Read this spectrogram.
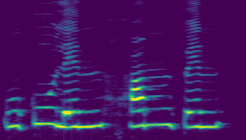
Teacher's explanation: یعنی کلیئر نون جو ہے وہ پروناؤنس ہوگا، وہ پتہ چلے گا سننے والے کو کہ ہم اظہار کر رہے ہیں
